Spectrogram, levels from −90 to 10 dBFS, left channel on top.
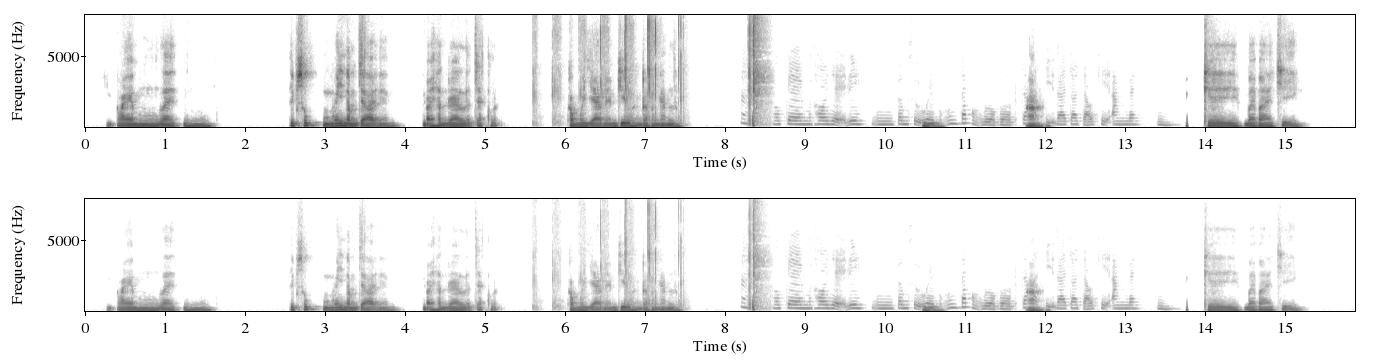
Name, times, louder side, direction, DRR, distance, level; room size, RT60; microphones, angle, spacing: voice 1, 0.3-1.6 2.6-3.9 4.2-5.2 6.0-7.5 10.5-10.7 11.8-11.9 14.0-15.2, left 7 dB, 75° left, 0.3 m, -30 dB
sound 1, 5.6-7.6 8.3-8.6, left 10 dB, 60° left, 2.0 m, -38 dB
voice 2, 8.2-13.7, equal, 5° left, 3.4 m, -54 dB
head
